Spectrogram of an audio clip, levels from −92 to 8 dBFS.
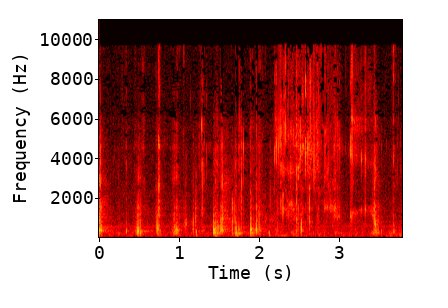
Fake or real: real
